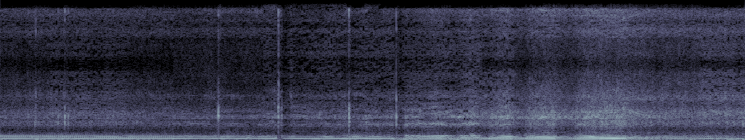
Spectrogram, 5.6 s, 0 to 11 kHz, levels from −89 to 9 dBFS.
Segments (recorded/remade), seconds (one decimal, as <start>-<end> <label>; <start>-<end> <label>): 0.0-1.3 recorded; 1.3-3.6 remade; 3.6-5.6 recorded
